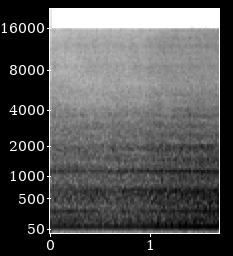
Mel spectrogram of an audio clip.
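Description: A John Deere 5405 4x4 tractor pulling a 24-disc harrow runs steadily under load while turning, its diesel engine a constant close drone that builds slightly toward the end.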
